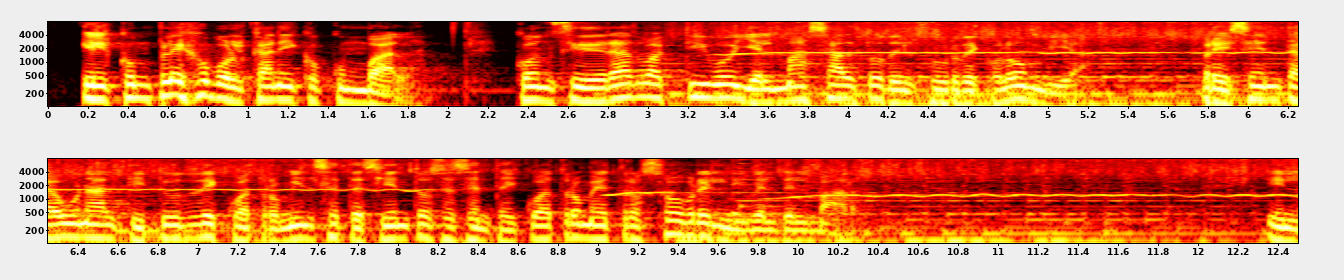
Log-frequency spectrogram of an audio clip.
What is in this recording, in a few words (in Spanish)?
Cuña; Cumbal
